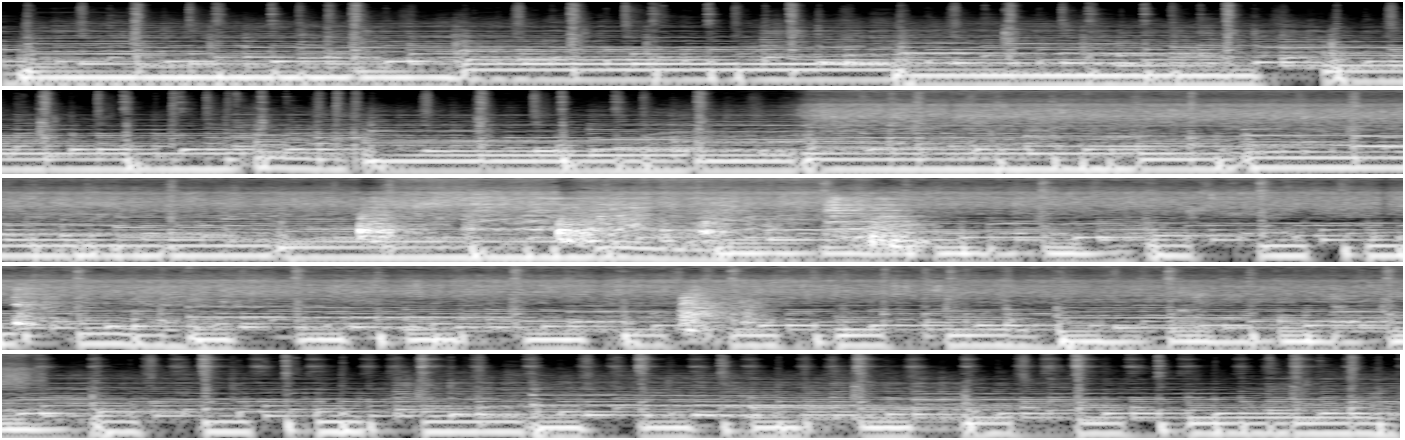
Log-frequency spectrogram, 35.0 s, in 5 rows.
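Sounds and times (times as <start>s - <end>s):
vegetables sizzling in oil: 10.9s - 28.3s.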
